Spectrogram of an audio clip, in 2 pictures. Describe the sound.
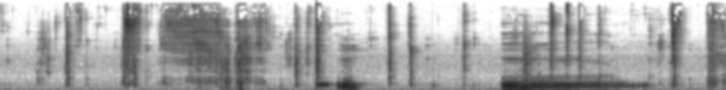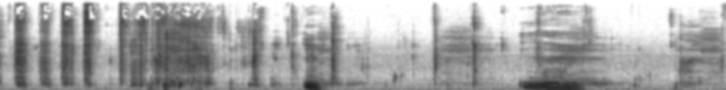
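Crunchy bites and chewing into fresh fruit, a series of crisp, irregular crunches in uneven bursts, with a few louder chomps standing out against quieter wet chewing between them.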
